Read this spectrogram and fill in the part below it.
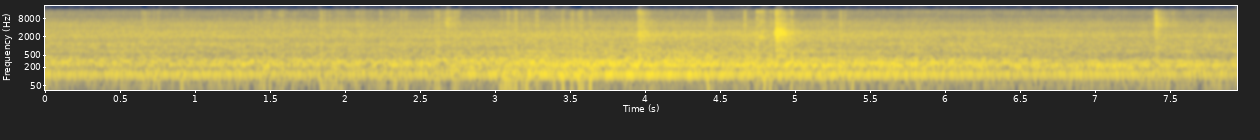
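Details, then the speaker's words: Steady low rumble with an uneven throb about four times a second from a leveled washing machine on spin cycle, before fitting anti-vibration pads; moderate vibration. "as the outcomes go up doesn't you start to really hear the vibration it's not too particularly bad considering that there are downstairs neighbors"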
